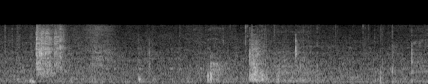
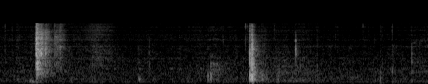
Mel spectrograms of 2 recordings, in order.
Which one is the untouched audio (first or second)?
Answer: first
